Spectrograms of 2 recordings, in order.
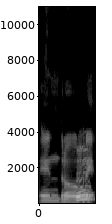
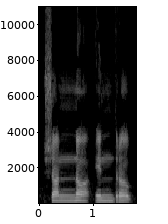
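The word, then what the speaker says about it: इन्द्रो: अच्छा, शन्न इंद्र बृहस्पतिः। ইন্দ্র, এই যে নিচে স্বরগুলো ঠিকঠাক করে আসতে হবে। শন্ন ইন্দ্র বৃহস্পতিঃ। शन्न इंद्र बृहस्पतिः। ওকার টানতে হবে, ইন্দ্র এই ওকারটা টানতে হবে।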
